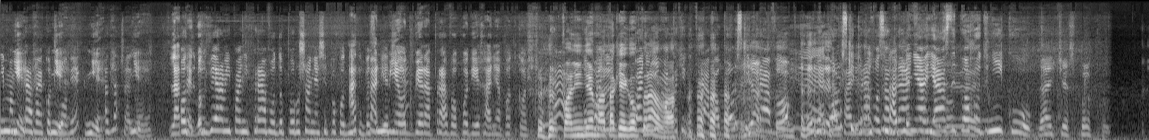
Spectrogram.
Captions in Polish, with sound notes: Nie mam prawa jako człowiek? - Nie, nie. - A dlaczego? Odbiera mi pani prawo do poruszania się po chodniku bezpiecznie? - A pani odbiera mi prawo podjechania pod kościół? - Pani nie ma takiego prawa! [śmiech] - Nie no, nawiedzeni. - Polskie prawo zabrania jazdy po chodniku! - Dajcie spokój!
